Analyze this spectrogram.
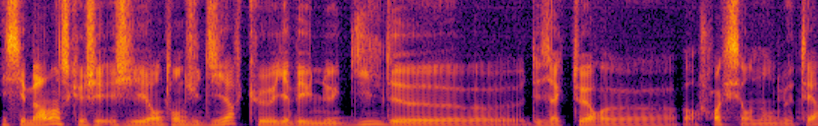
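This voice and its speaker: In a very clean recording with a silent background, a man talks at a fairly slow pace and a medium pitch, his tone dark and mellow. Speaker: podcast host, actor. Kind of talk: casual interview chat.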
